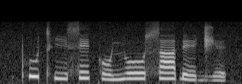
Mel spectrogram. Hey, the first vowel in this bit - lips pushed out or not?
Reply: yes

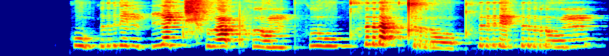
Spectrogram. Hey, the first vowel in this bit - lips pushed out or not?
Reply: yes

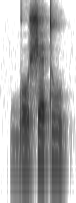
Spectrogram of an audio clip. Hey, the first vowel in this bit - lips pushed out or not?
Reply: yes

